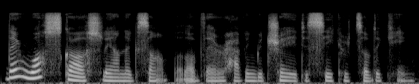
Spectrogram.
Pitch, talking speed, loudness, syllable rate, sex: 195 Hz, 200 wpm, -22 LUFS, 5.4 syllables/s, female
